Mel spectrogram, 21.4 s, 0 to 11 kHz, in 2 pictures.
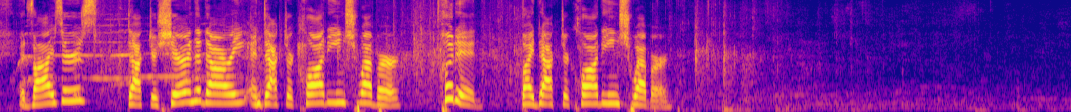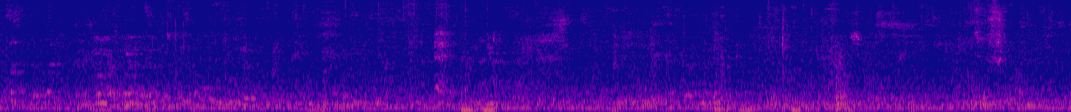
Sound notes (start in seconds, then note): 8.9 applause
